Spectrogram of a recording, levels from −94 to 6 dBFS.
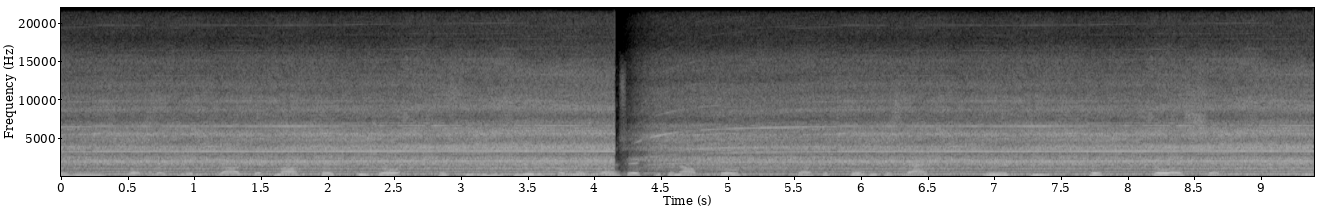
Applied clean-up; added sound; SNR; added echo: none; Domestic sounds, home sounds; -5 dB; none.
